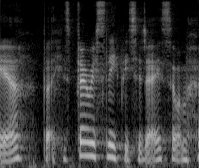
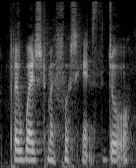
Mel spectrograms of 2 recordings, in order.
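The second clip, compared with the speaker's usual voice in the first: plain reading voice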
